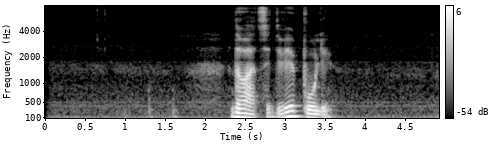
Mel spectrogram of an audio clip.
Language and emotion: Russian, neutral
